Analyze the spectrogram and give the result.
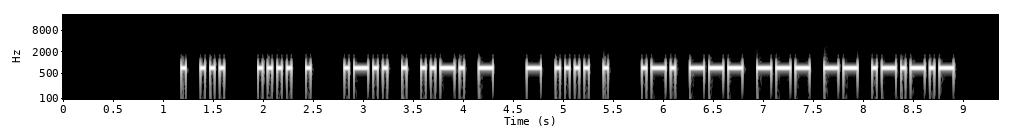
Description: Morse code, heard as a keyed tone, about 25 wpm, 700 Hz. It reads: ES HE LEFT THE ROOM.
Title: Sentences from Top 300 Words and Abbreviations 25wpm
